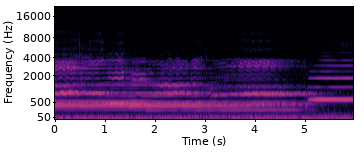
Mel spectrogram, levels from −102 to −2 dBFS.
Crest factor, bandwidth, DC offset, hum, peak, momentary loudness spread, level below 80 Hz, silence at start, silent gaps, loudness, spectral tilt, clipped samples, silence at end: 14 dB; 16 kHz; under 0.1%; 50 Hz at -75 dBFS; -38 dBFS; 9 LU; -68 dBFS; 0 s; none; -53 LUFS; -4.5 dB/octave; under 0.1%; 0 s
